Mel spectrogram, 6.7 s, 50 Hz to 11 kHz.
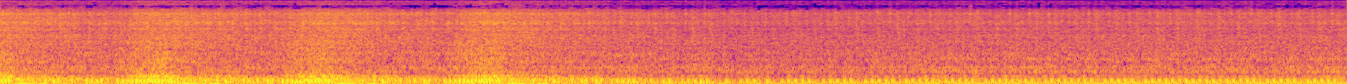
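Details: Triumph Hurricane X75 triple after refitting rebuilt carbs, richening pilot screws and correcting left carb adjustment, not fully warm; settles from blips to a fairly even steady idle with soft low beat, slightly rich.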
